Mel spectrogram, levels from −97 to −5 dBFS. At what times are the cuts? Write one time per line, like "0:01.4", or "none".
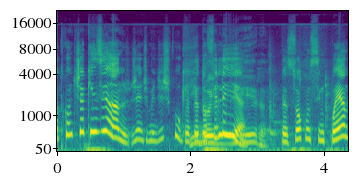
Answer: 0:03.3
